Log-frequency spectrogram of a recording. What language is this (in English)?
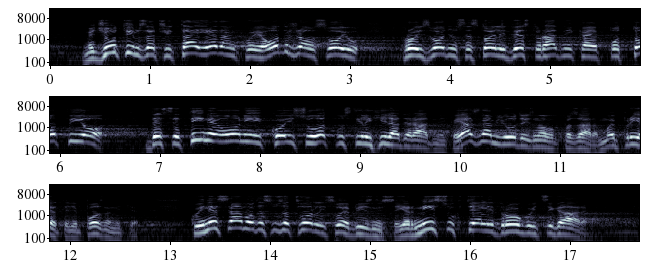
Serbian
